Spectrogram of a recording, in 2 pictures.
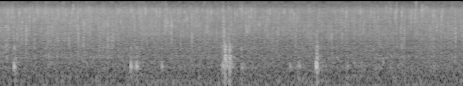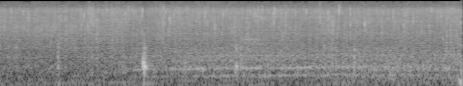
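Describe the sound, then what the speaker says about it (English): Cauliflower in balsamic vinegar sizzles steadily in a pan as it cooks down, a dense, even hiss broken by a few sharp pops and one brief stirring scrape. "let the balsamic cook down just a little bit more"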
